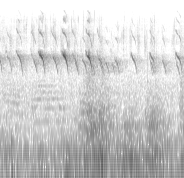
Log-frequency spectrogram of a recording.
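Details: Several farm ducklings peep in a fast, overlapping chorus of thin, high, downward-slurred notes, a few every second, over a low murmur of background noise.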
